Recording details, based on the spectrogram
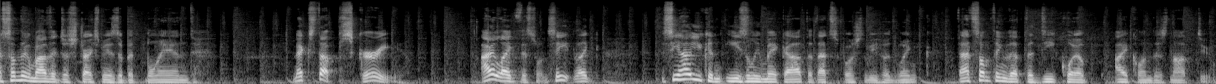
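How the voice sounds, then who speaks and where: Male gamer, low voice, sick, loose rambling commentary, home desk mic, faint music behind. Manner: rambling, casual, offhand verdicts with frequent fillers. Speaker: gaming video creator ranking icons. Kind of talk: unscripted tier-list commentary. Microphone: desk mic with headphones on.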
